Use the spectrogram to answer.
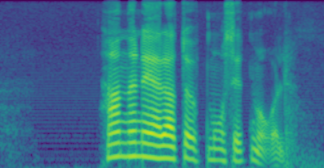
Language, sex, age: Swedish, female, 55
